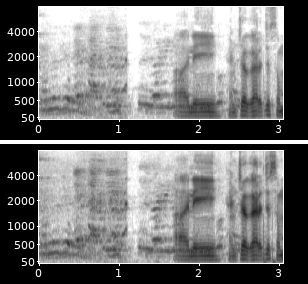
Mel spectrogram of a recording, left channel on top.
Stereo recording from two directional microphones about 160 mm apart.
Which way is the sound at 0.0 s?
5° right (ahead or behind).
